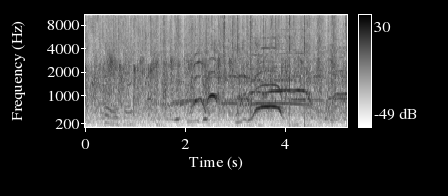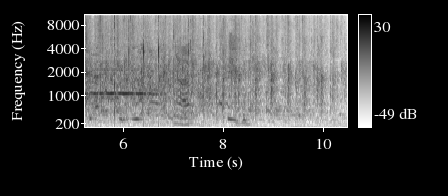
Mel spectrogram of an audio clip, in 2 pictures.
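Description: An audience gives a final round of applause for a departing guest, clapping steadily in a dense, sustained round, swelling a little midway, with cheers and whoops rising above the patter before it gradually thins toward the end.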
